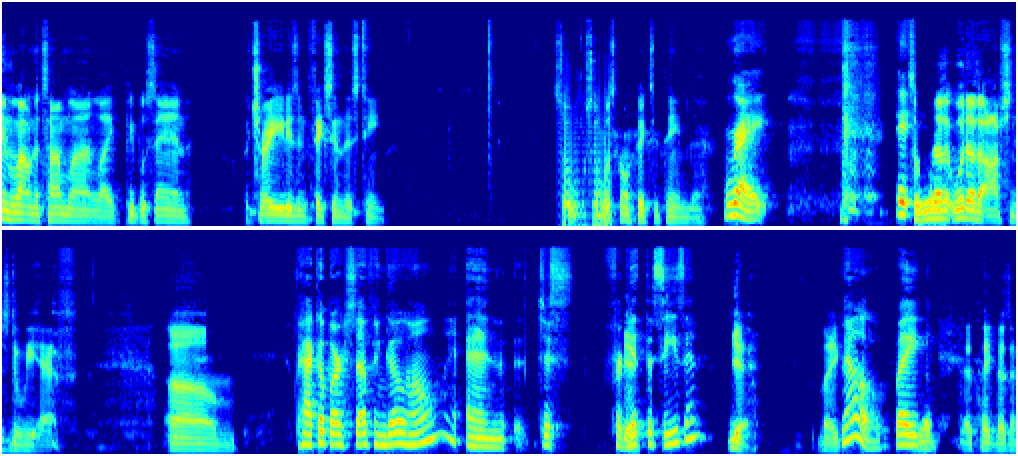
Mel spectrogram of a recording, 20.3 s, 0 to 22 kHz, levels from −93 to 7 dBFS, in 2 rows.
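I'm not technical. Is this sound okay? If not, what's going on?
No. From 5.42 to 6.10 s, just before "gonna fix the team", there's robotic sound from repeated short buffers: tiny 5 ms slices likely replayed over and over, roughly half the time, making a steady metallic 200 Hz buzz rather than silent gaps or stutters.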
